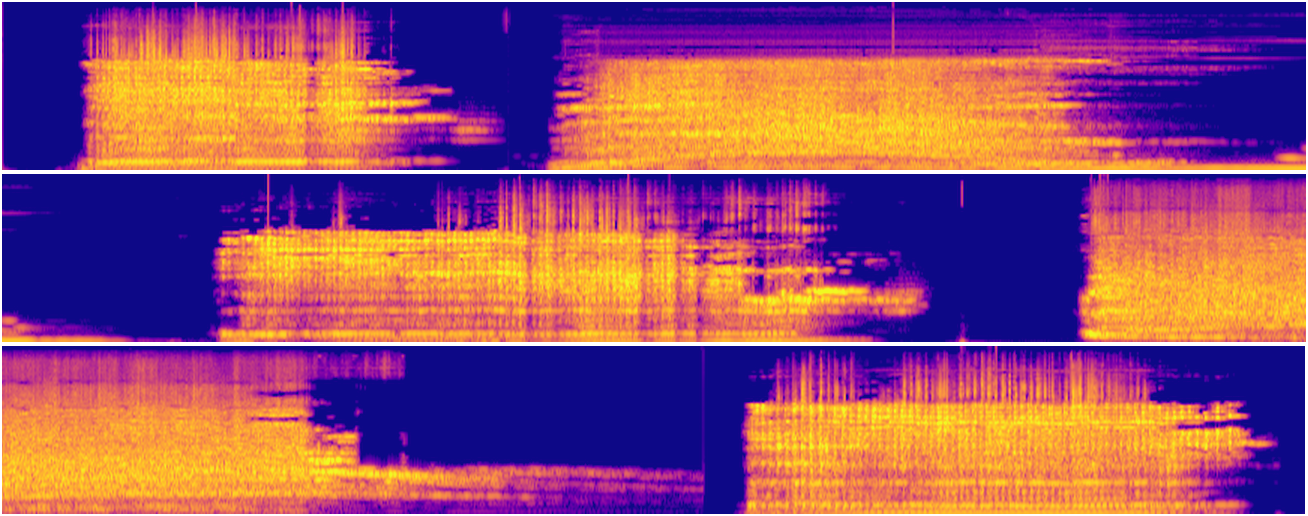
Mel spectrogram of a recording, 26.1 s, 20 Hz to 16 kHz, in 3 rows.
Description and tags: Noise Monster 7
I created this sounds with of burping and Rabid cries. I used exclusively the software "Adobe Audition CS6."
ambiance, monster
